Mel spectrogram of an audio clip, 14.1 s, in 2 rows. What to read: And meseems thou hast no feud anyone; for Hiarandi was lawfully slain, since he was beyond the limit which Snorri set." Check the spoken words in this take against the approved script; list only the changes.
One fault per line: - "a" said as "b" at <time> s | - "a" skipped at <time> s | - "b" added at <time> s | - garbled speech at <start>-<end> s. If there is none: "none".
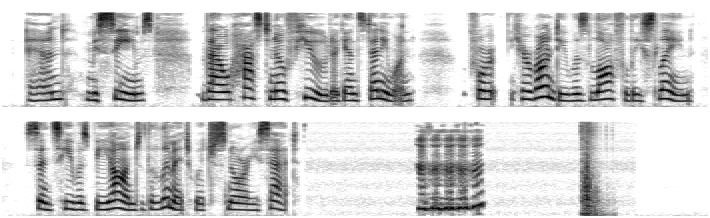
- "against" added at 3.3 s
